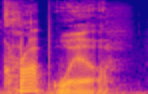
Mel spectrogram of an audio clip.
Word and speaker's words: Cropwell: It's pronounced Cropwell. C-R-O-P-W-E-L-L, Cropwell, Alabama.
